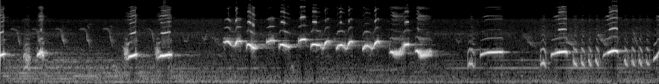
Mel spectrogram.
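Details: Male white-rumped shama of the black-tailed Nias form, singing to provoke rival males: loud clear whistled notes, some rising and some falling, mixed with quick sharp chirps and a rapid warbled run in the middle.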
